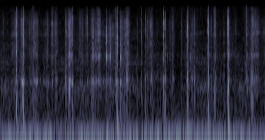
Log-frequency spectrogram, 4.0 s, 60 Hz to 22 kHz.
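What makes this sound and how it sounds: A small, empty, hollow clear plastic cup is turned in both hands while fingertips and nails tap its wall and rim. The result is a rapid, irregular run of short, dry, bright clicks and taps, some with a light hollow ping near 2 kHz, over a faint low rumble.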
